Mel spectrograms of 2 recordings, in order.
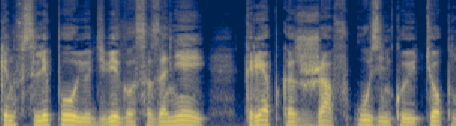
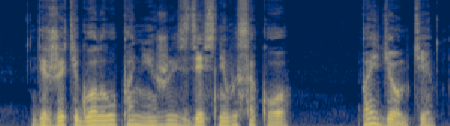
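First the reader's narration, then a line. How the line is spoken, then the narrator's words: Quiet speech. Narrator (Russian): Графиня проговорила тихо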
